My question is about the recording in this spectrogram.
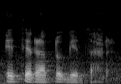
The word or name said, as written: Heteratogetar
